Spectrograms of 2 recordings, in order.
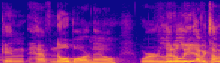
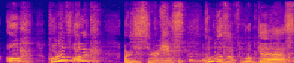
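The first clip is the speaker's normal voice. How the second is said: put-on panicking girlfriend; 9 semitones higher than usual. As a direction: imitate her freaking out. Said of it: "She starts panicking hella hard".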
